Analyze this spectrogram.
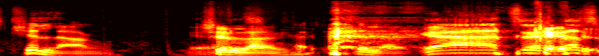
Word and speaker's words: Chill Lang: And by the way, it's how you pronounce it is Chillang.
